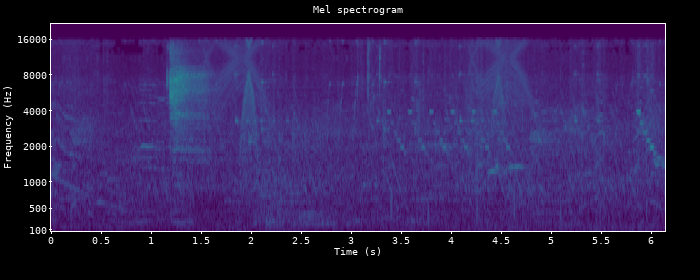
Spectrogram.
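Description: Electronic game music plays.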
